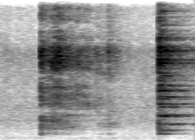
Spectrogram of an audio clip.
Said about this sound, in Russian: И хорошенько перемешиваем.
